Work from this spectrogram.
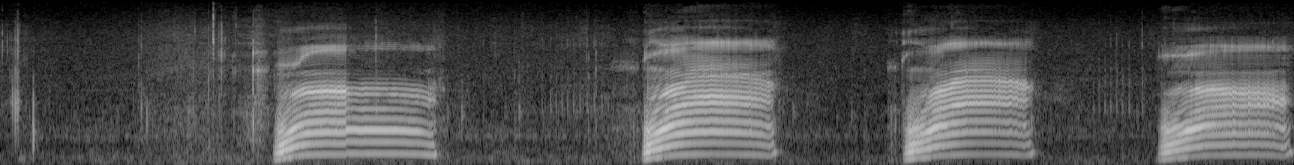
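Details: Domestic cat meowing, played to scare off mice: four clear, rich meows, each rising then falling and close to a second long, spaced about two seconds apart in a quiet room.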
